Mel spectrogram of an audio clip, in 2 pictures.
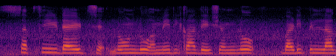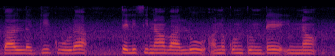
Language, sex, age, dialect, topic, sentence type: Telugu, female, 25-30, Southern, banking, statement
